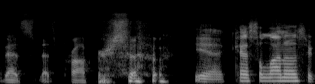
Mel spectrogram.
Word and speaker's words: Castellanos: heard him pronounce it that way, and I feel like that's proper. So, Yeah, Castellanos or Castellanos if you want, but it's all good.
